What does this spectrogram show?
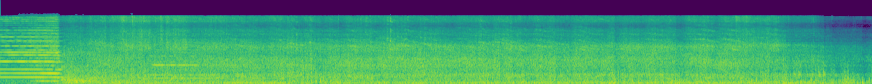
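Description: Locomotive horn blowing one blast about a second long, then an Indian Railways express train of passenger coaches running past close by with a steady, loud rumble of wheels on rails.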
